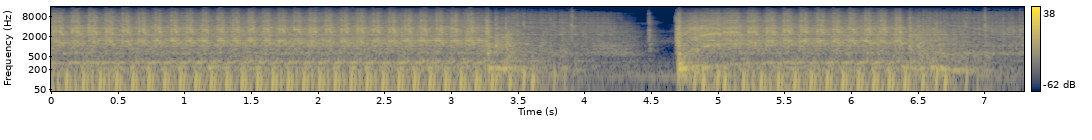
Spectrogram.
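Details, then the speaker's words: Troy-Bilt Storm 2420 snowblower (model 31AS6KN2B23), customer reports won't start: steady starter chugging, pause, more cranking, never fires; spark later found good. "doesn't seem like we're getting anything"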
